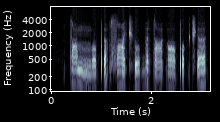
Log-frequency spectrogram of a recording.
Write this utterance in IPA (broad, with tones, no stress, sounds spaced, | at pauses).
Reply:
tˤ o˧ mː o˨ pʼ ə˦ b sˤ e˧ ɐ̯ t͡ʃʼ u˧ b ə˦ t ɑ˨ k ɔ˧ pʼ o˦ k t͡ʃʼ ə˦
